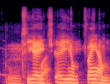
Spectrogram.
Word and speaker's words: Tham: THAM Tham's World.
